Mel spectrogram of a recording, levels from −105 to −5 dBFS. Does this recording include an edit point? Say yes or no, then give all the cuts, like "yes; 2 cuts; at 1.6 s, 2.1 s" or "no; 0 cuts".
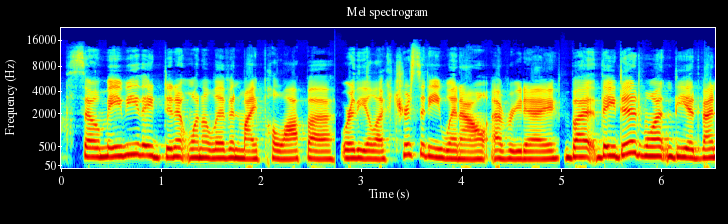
yes; 2 cuts; at 2.7 s, 5.0 s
